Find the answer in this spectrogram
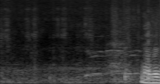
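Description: Marker pen writing on a whiteboard: faint strokes of the felt tip across the board. A man starts speaking near the end.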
